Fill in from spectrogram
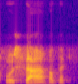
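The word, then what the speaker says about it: Ryszard: Alors, je crois que son prénom se prononce Roussard Kapuscinski,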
